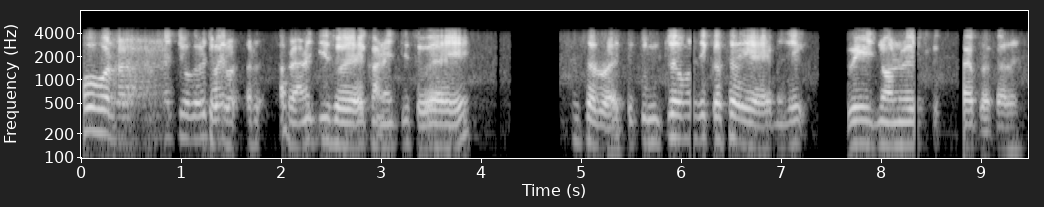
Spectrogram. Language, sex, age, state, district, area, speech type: Marathi, male, 45-60, Maharashtra, Thane, rural, conversation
